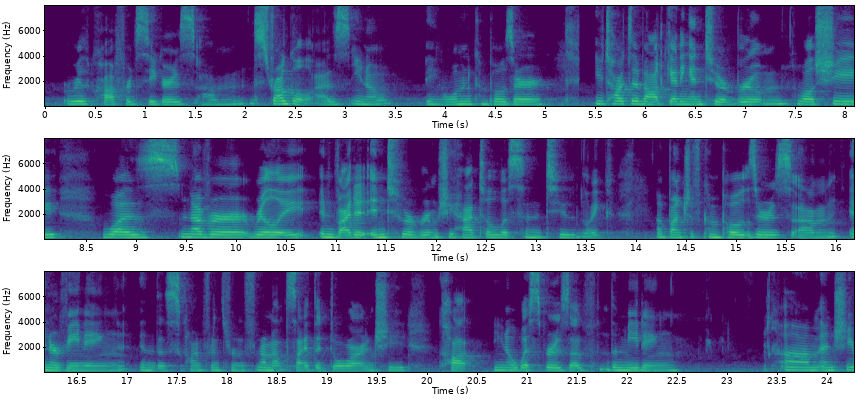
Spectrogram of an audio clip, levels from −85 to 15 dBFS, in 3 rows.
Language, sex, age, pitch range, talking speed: English, female, 20-39, 195-215 Hz, 150 wpm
